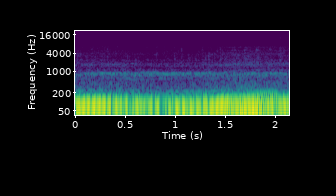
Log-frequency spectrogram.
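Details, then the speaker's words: 1989 Ford F-150 300 inline six, 4-speed manual, 4WD, first start after 8–9 years on old fuel pump: low, lumpy tractor-like idle with dropped cylinders, running on about four cylinders, giant cracked manifold; rough misfiring idle. "It ain't running great yet, but the reason it sounds like a tractor, and I'll walk back out there and show you, is that it's got a giant crack in the manifold, and this sounds like a tractor."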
